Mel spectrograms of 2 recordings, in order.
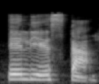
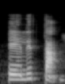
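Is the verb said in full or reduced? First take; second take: full; reduced. First: The verb is said with both syllables. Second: The verb is shortened to one syllable. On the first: The speaker calls it wrong. "It sounds robotic" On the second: The speaker calls it right. "This sounds so much more natural"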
